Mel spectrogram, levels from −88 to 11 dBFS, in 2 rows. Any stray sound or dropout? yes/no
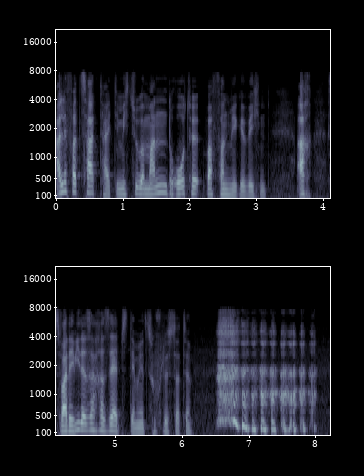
yes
